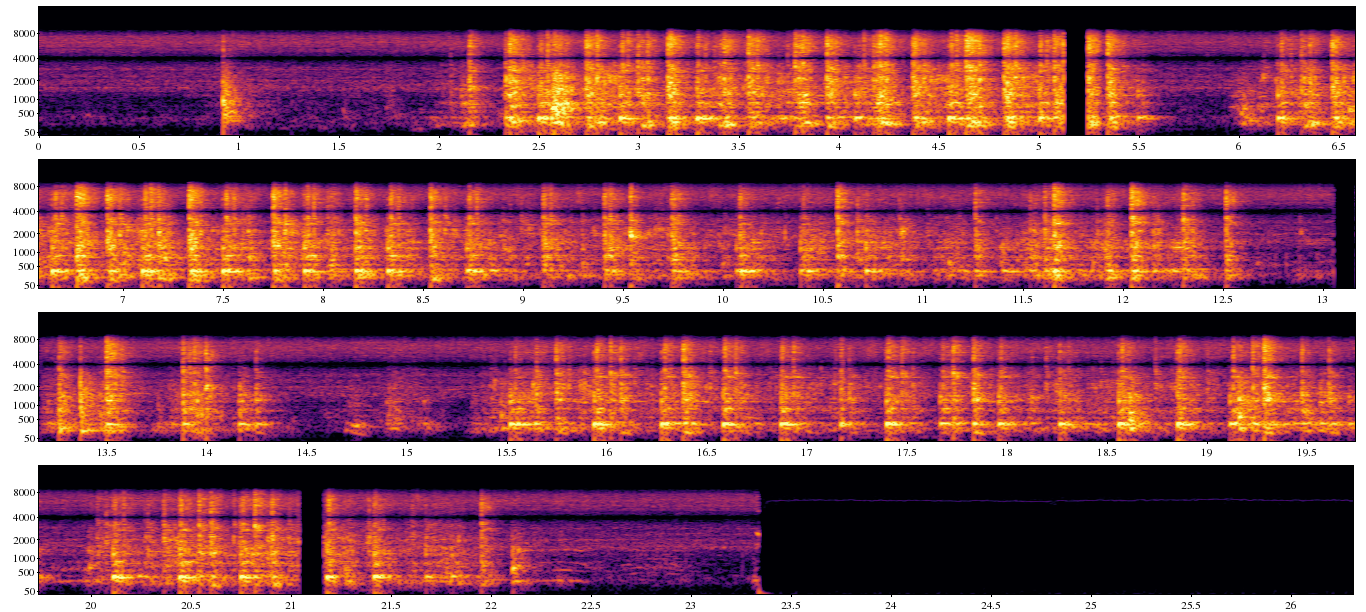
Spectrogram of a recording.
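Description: Sewer inspection camera pushed along a PVC sewer line: a dense, loud crackling and rattling of the camera head and push cable, over a steady hum. It starts about two seconds in, drops out for an instant three times, and cuts off abruptly near the end.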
